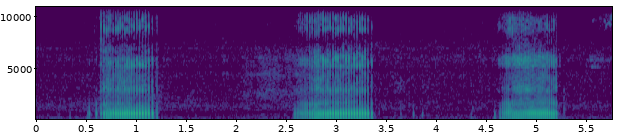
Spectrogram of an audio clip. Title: Napping and snoring 😘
